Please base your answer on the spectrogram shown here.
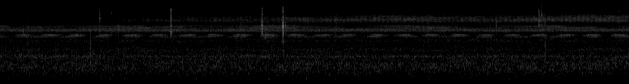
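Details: Steady insect song with a quick pulsing trill and sustained high-pitched ringing layers. Scattered snaps from a bonfire sound now and then.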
